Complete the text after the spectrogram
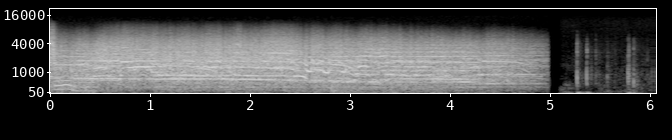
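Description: Lively festive music with singing plays loudly, then cuts off.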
